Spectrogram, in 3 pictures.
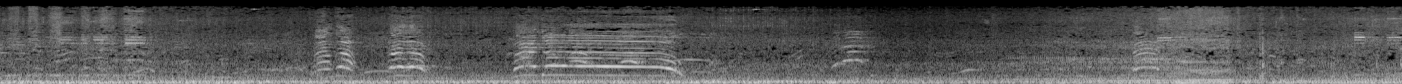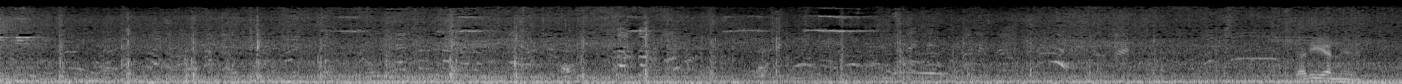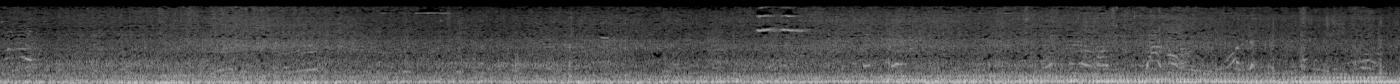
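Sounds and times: low traffic rumble: 0.0 - 42.0
voices: 0.0 - 42.0
person shouting: 3.1 - 4.4, 5.1 - 7.1, 11.3 - 11.8
motorcycle engines running: 6.7 - 42.0.

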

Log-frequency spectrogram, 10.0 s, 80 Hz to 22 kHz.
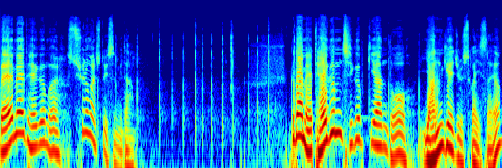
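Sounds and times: chalk tapping on chalkboard: 2.7 - 5.7.

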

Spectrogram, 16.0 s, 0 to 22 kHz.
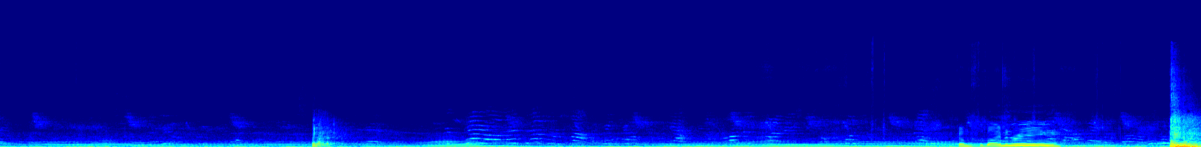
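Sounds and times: children's voices: 0.0 - 16.0
crowd chatter: 0.0 - 16.0
steady low hum: 0.0 - 16.0
sharp bang: 4.2 - 4.7, 15.6 - 16.0.

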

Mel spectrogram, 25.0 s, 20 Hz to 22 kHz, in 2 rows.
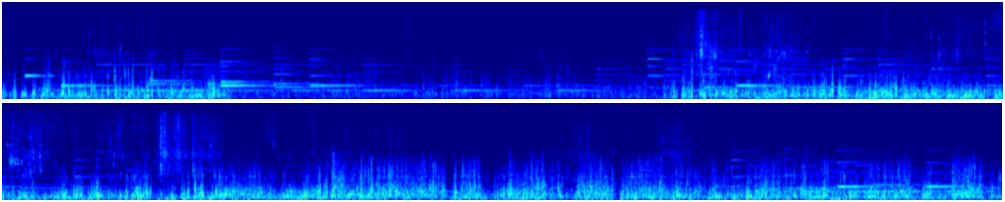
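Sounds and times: background music with held tones: 0.0 - 25.0
water splashing and sloshing: 6.3 - 7.2, 7.8 - 17.7, 19.2 - 23.9.

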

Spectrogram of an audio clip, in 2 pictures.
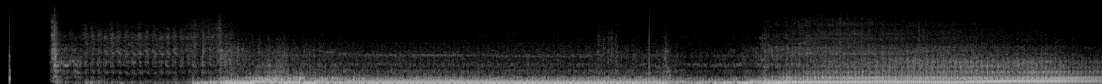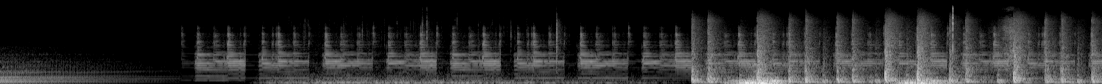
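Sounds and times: vehicle engine accelerating: 2.2 - 12.1, 18.3 - 18.9.

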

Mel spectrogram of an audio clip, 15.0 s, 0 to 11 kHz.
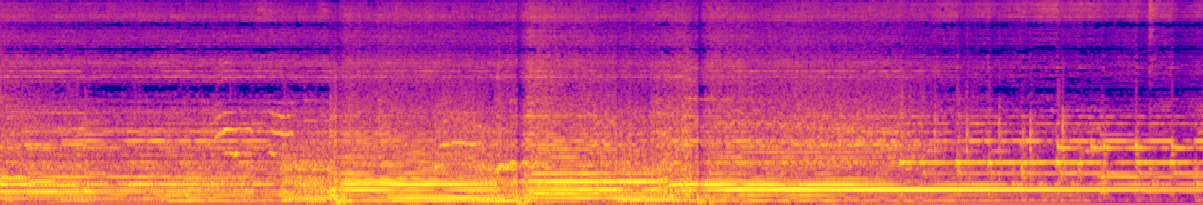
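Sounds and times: church worship music: 0.0 - 15.0.

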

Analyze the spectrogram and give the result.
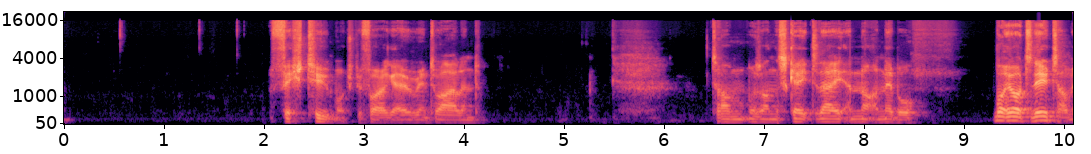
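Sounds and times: man speaking: 2.1 - 4.2, 6.5 - 8.7, 9.3 - 10.0
intake of breath: 5.5 - 6.2.

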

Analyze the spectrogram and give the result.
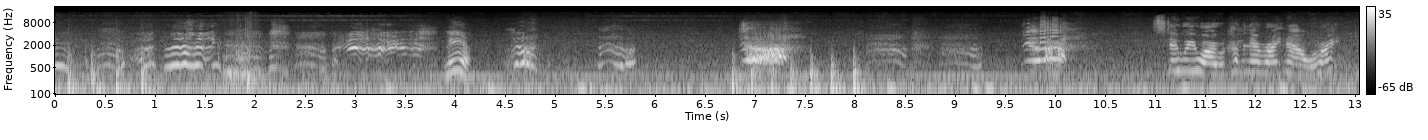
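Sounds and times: woman screaming and sobbing: 0.0 - 3.9, 4.5 - 5.9, 8.2 - 10.4
woman wailing: 0.0 - 5.9, 6.8 - 10.4.

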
